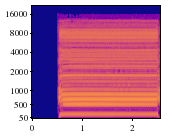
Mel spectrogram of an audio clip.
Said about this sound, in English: What's this sound? Maybe it's your cell phone ringing.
